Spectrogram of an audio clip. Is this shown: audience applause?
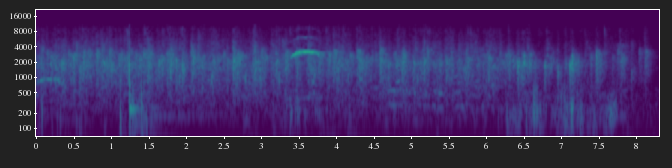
yes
